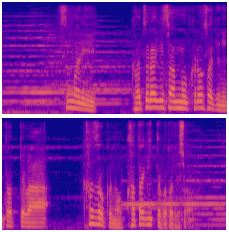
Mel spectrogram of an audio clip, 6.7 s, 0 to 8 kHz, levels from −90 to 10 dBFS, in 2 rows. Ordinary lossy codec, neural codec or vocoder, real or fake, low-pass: none; codec, 44.1 kHz, 7.8 kbps, DAC; fake; 7.2 kHz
